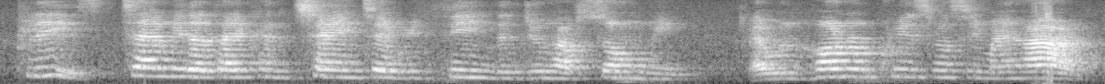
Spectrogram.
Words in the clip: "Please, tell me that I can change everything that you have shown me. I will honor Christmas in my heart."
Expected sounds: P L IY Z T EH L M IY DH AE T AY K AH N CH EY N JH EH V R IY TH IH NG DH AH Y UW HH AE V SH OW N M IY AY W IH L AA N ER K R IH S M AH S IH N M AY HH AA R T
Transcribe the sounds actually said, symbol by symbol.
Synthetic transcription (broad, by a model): P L IY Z T EH L M IY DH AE T AY K AH N CH EY N JH EH V R IY TH IH NG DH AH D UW HH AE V S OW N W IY AY W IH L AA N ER K R IH S M AH S IH N M AY HH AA R T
